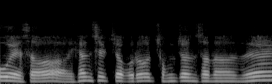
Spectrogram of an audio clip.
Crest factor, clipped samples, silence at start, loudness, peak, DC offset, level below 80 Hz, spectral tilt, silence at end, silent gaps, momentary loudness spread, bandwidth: 14 dB; under 0.1%; 0 s; -29 LUFS; -14 dBFS; under 0.1%; -68 dBFS; -6 dB/octave; 0 s; none; 5 LU; 7.8 kHz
